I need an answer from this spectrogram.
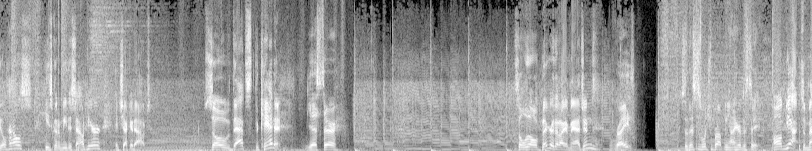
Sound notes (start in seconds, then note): none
